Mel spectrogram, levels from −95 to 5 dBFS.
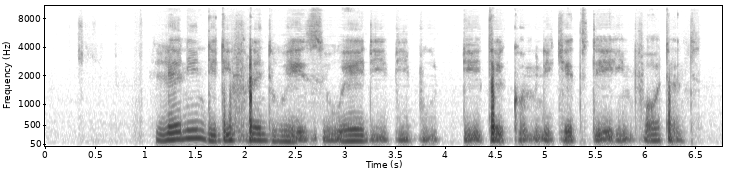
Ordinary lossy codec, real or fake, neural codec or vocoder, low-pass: none; fake; vocoder, 22.05 kHz, 80 mel bands, HiFi-GAN; none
